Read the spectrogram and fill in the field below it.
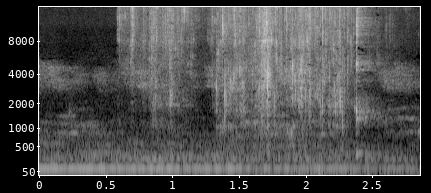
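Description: A little water pours into a cooking dish, a short steady splashing trickle close by over a low background hum.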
